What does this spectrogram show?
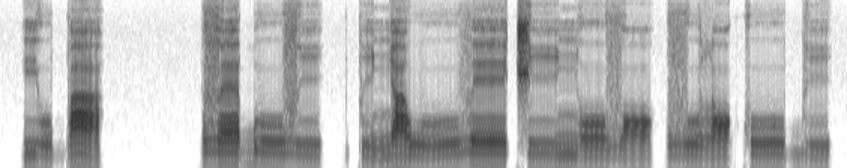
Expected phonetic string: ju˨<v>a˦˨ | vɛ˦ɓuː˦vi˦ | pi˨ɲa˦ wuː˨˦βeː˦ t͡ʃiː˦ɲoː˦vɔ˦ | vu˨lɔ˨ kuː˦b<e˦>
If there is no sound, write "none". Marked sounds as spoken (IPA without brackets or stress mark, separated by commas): b, i˦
